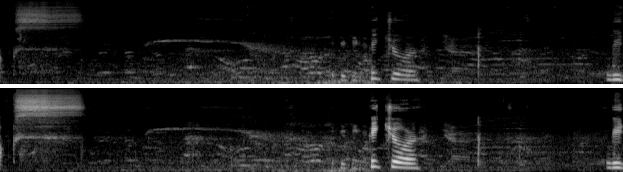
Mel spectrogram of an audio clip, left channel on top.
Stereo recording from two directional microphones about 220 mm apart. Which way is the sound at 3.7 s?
30° right (ahead or behind).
